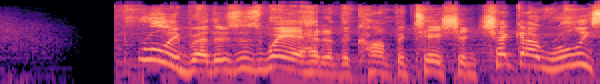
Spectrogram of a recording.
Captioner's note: voiceover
